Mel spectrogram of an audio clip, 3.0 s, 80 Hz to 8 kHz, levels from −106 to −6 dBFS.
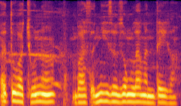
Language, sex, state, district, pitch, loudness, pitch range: Wancho, female, Arunachal Pradesh, Longding, 200 Hz, -13 LUFS, 185-210 Hz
